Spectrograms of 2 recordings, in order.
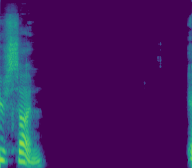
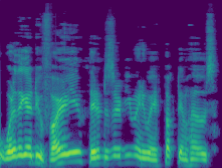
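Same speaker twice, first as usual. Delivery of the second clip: ordinary talk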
